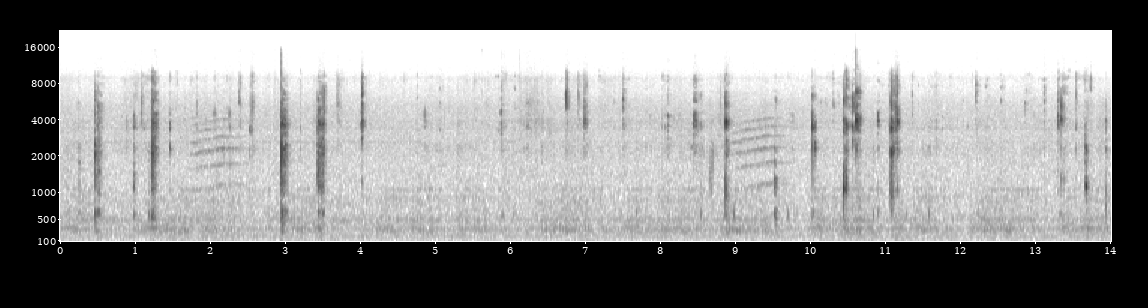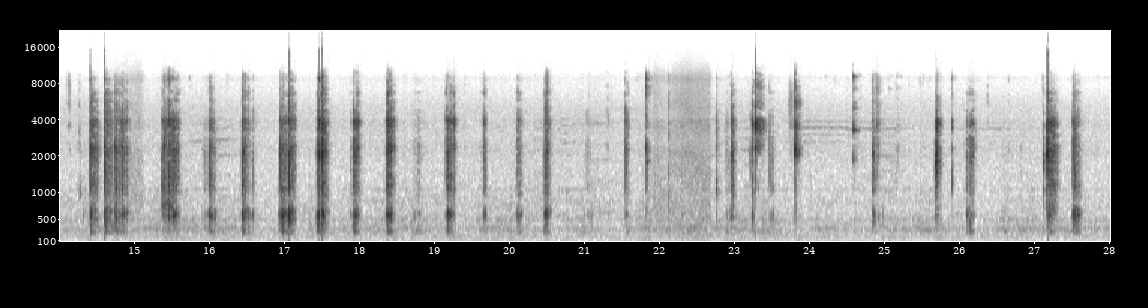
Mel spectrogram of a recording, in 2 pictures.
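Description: Close-up crunching and chewing of crisp food: irregular sharp crunches, sparse at first and coming thick and fast through the second half.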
